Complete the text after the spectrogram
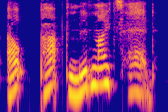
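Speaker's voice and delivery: usual speaking voice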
